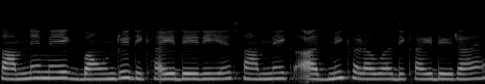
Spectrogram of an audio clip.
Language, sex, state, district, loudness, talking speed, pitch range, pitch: Hindi, female, Bihar, Bhagalpur, -34 LUFS, 210 wpm, 245-270 Hz, 255 Hz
